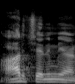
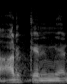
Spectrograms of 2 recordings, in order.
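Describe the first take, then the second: First: Arch ends with a ch sound. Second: Arch ends with a k sound. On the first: This is how people usually say it. "ఆర్చ్ enemy అంటారు" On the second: This is the speaker's deliberate personal usage. "నేను ఆర్క్ enemy అని అంటా కావాలని"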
